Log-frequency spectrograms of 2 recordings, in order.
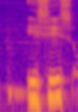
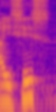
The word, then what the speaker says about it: Isis: Estamos hablando de una banda llamada Isis o Isis, como quieras pronunciarlo,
